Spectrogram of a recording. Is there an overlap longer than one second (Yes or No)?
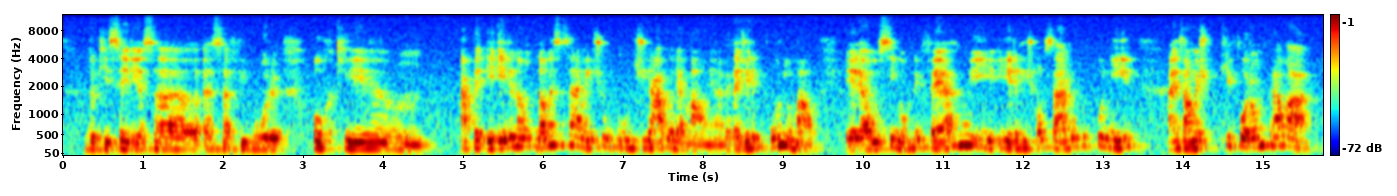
No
